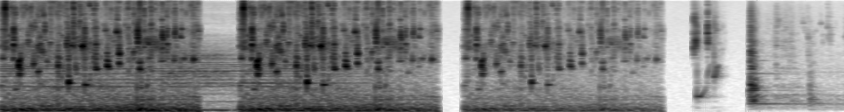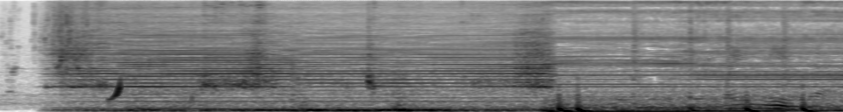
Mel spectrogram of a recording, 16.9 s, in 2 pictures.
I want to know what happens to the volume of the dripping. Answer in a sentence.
The volume of the dripping goes down.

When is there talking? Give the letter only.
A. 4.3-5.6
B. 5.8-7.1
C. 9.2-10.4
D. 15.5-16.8
D.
